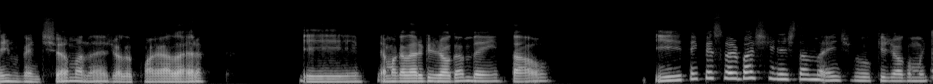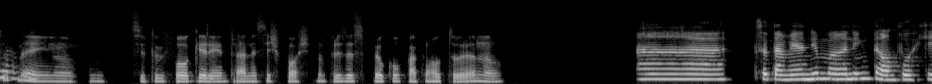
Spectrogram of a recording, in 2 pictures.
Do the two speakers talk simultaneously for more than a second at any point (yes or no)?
no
